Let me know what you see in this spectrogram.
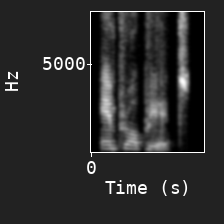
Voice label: "impropriate", Indian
